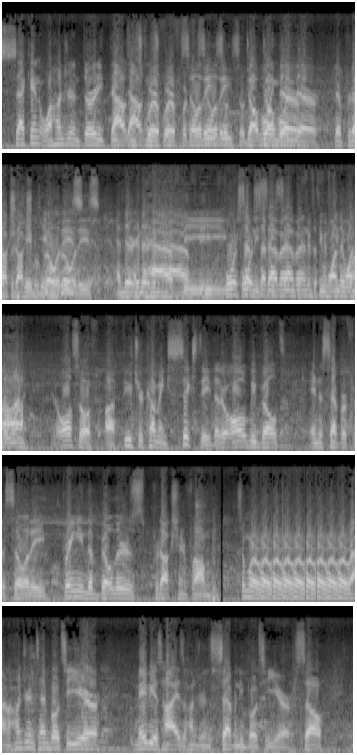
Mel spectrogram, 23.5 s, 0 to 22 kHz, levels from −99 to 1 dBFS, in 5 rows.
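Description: From 1.47 s to 9.69 s the audio carries a doubled audio track: a second full-band copy of the same material runs about 200 ms behind the original, at roughly the same level. The lag stays fixed, and the copy has no decay or room colouring, so it sounds like a hard slapback rather than an echo. It cuts in and out abruptly at those two times. The likely cause is a second, slower capture path or an edit holding two copies out of alignment.

At 17.04 to 17.08 s there is a digital broadcast dropout. The sound fades to silence over about 3 ms and returns a moment later, leaving a gap of roughly 32 ms. That matches a single corrupted or missing frame being muted by the receiver until valid data resumed. Whatever was transmitted during that gap is lost, not delayed, so the audio resumes further along without repeating anything.

From 17.57 s to 18.75 s the playback behaves like a CD stuck on one turn. 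A segment of about 147 ms plays eight times in a row, with a brief mute at each jump back. This produces the rapid, evenly spaced stutter of a skipping disc. The pickup is being thrown back to the same point on each rotation, as a scratch would cause, before it breaks free.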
